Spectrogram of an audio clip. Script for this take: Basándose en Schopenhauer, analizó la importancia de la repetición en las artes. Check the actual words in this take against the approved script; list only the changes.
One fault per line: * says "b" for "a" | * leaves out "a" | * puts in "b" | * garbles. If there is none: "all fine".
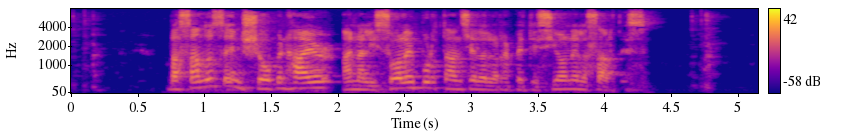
all fine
